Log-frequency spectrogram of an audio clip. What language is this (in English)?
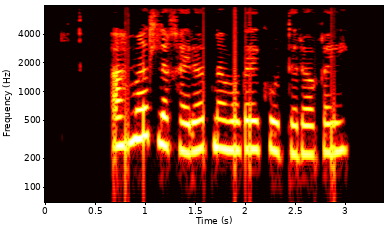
Pashto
